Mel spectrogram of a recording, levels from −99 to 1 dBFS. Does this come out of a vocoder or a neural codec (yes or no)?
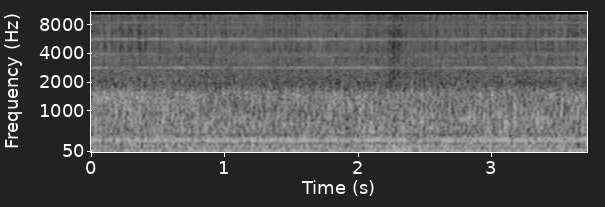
yes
